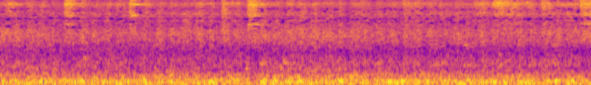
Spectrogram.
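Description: Freight train of open-top wagons running through at speed close by, a loud, steady rumble of the wagons' wheels on the rails.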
